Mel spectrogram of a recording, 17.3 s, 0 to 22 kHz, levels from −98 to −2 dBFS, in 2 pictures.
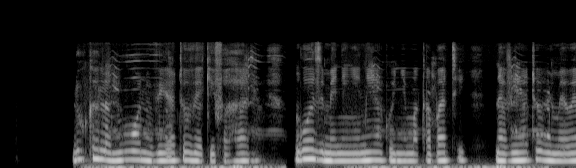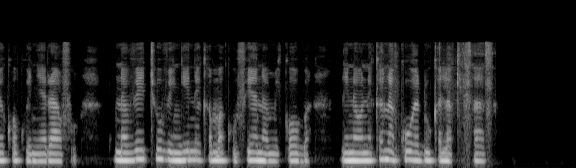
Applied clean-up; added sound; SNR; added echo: neural mask model DeepFilterNet 3.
